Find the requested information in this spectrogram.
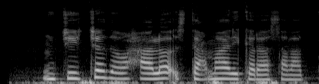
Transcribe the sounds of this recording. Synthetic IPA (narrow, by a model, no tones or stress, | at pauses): mʊt͡ʃiːt͡ʃɐðɐwɑħɑːlɔːʔɪ̰st̪ʰɪʕmaːlɪkʰɐɾaːsɐlaːd̪̚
